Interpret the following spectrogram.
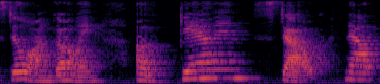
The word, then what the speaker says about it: Stauch: still ongoing of Gannon Stoke now I have seen it pronounced stauch and stuck it's sto uch but I believe the proper pronunciation is Stoke anyway I'm actually surprised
